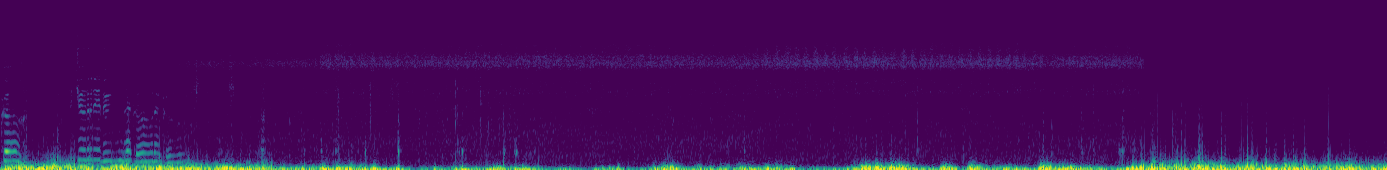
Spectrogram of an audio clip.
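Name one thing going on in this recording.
Wind blows and buffets loudly outdoors.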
